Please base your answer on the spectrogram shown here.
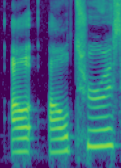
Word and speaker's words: alterous: Alter, like to change something.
